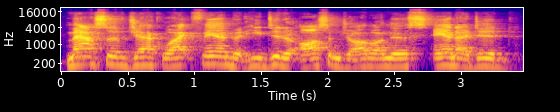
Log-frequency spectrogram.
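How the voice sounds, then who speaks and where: Bright-toned man joking between songs. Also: fairly high pitch, a little fast. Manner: rambling, self-mocking, deadpan jokes. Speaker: singer hosting his own online show. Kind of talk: casual banter between songs. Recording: roomy echo with faint guitar.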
